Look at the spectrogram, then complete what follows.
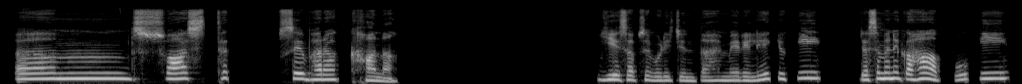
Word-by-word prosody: अम, 265 Hz, +1 st, +2 dB
स्वास्थ्य 270 Hz, +2 st, +2 dB, 0.5 s
से 265 Hz, -2 st, +1 dB
भरा 225 Hz, 0 st, +1 dB
खाना। 165 Hz, -7 st, -2 dB, 2.1 s
ये 220 Hz, 0 st, +2 dB
सबसे 205 Hz, 0 st, -3 dB
बड़ी 180 Hz, 0 st, -4 dB
चिंता 175 Hz, -1 st, -6 dB
है 180 Hz, +1 st, -5 dB
मेरे 180 Hz, 0 st, -3 dB
लिए 205 Hz, +8 st, -1 dB
क्योंकि 280 Hz, +3 st, -4 dB, 0.4 s
जैसे 215 Hz, +6 st, +2 dB
मैंने 270 Hz, +1 st, +4 dB
कहा 245 Hz, +1 st, +3 dB
आपको 215 Hz, +1 st, -4 dB
कि 275 Hz, +1 st, -1 dB
250 Hz, 105 wpm, -23 LUFS, 190-265 Hz, 2.1 s, मैंने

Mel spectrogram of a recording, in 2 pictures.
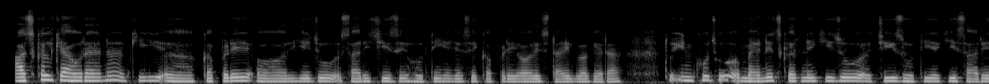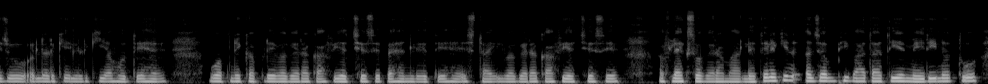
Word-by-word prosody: आजकल 170 Hz, +6 st, +4 dB
क्या 190 Hz, -1 st, +5 dB
हो 170 Hz, -, +6 dB
रहा 170 Hz, 0 st, +4 dB
है 170 Hz, -, +2 dB
ना 195 Hz, -1 st, +1 dB
कि 170 Hz, -1 st, -3 dB, 0.2 s
अ, -, -, -2 dB, 0.4 s
कपड़े 150 Hz, +4 st, +3 dB
और 140 Hz, 0 st, 0 dB
ये 140 Hz, 0 st, 0 dB
जो 145 Hz, -2 st, +2 dB
सारी 140 Hz, 0 st, -1 dB
चीज़ें 140 Hz, 0 st, -1 dB
होती 135 Hz, 0 st, -2 dB
हैं 135 Hz, -1 st, -3 dB
जैसे 135 Hz, 0 st, -3 dB
कपड़े 130 Hz, 0 st, -3 dB
और 130 Hz, 0 st, +1 dB
स्टाइल 130 Hz, 0 st, -3 dB
वग़ैरह, 130 Hz, 0 st, -2 dB, 0.4 s
तो -, -, -4 dB
इनको 180 Hz, +1 st, +1 dB
जो 195 Hz, 0 st, 0 dB
मैनेज 150 Hz, +3 st, +2 dB
करने 155 Hz, -1 st, +1 dB
की 160 Hz, +1 st, -2 dB
जो 160 Hz, -2 st, +2 dB
चीज़ 150 Hz, 0 st, +1 dB
होती 145 Hz, +1 st, 0 dB
है 145 Hz, -, +1 dB
कि 150 Hz, +2 st, 0 dB
सारे 140 Hz, -1 st, -1 dB
जो 140 Hz, -1 st, 0 dB
लड़के-लड़कियाँ 135 Hz, 0 st, -3 dB
होते 135 Hz, 0 st, -2 dB
हैं, 135 Hz, 0 st, -2 dB, 0.4 s
वो 145 Hz, -1 st, +3 dB
अपने 140 Hz, +1 st, -1 dB
कपड़े 135 Hz, 0 st, -1 dB
वग़ैरह 130 Hz, 0 st, +1 dB
काफ़ी 130 Hz, +1 st, -1 dB
अच्छे 130 Hz, +1 st, 0 dB
से 135 Hz, 0 st, -3 dB
पहन 130 Hz, 0 st, -1 dB
लेते 125 Hz, 0 st, -3 dB
हैं। 130 Hz, 0 st, -2 dB
स्टाइल 130 Hz, -1 st, -4 dB
वग़ैरह 130 Hz, 0 st, 0 dB
काफ़ी 130 Hz, +1 st, 0 dB
अच्छे 130 Hz, +1 st, -2 dB
से, 135 Hz, +1 st, -2 dB, 0.5 s
फ्लेक्स 140 Hz, +1 st, +1 dB
वग़ैरह 130 Hz, -1 st, +1 dB
मार 130 Hz, 0 st, -1 dB
लेते 130 Hz, +4 st, 0 dB
हैं -, -, +5 dB
लेकिन 190 Hz, +3 st, +2 dB, 0.2 s
जब 155 Hz, 0 st, +2 dB
भी 165 Hz, -, 0 dB
बात 145 Hz, -2 st, 0 dB
आती 140 Hz, +2 st, +3 dB
है 150 Hz, -, +5 dB
मेरी 140 Hz, 0 st, +4 dB
ना 145 Hz, 0 st, +2 dB
तो, 155 Hz, -, +3 dB
140 Hz, 200 wpm, -26 LUFS, 130-150 Hz, 0.5 s, हो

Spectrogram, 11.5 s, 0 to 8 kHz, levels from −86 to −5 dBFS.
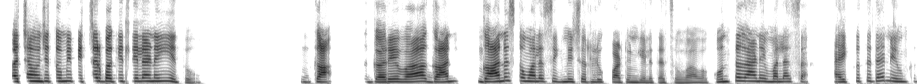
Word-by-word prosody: अच्छा, 270 Hz, +3 st, +3 dB
म्हणजे 295 Hz, -1 st, +2 dB
तुम्ही 300 Hz, +1 st, +1 dB
पिक्चर 290 Hz, +3 st, +2 dB
बघितलेला 290 Hz, +1 st, +2 dB
नाहीये 300 Hz, -1 st, 0 dB
तो? 165 Hz, -1 st, -17 dB, 1.4 s
गा 230 Hz, -, +8 dB, 0.7 s
अरे 250 Hz, +3 st, +3 dB
वाह! 245 Hz, +4 st, +5 dB
गाण 235 Hz, +4 st, +5 dB, 0.4 s
गाणच 280 Hz, +7 st, +5 dB
तुम्हाला 285 Hz, -2 st, 0 dB
सिग्नेचर 245 Hz, -2 st, -7 dB
लूक 225 Hz, 0 st, -9 dB
पाठवून 210 Hz, -1 st, -5 dB
गेलं 190 Hz, -1 st, -10 dB
त्याचं. 165 Hz, -3 st, -14 dB
वाह, 170 Hz, +3 st, -10 dB
वाह! 175 Hz, -2 st, -14 dB
कोणतं 255 Hz, +8 st, -3 dB
गाणं 295 Hz, -2 st, +1 dB
आहे -, -, -4 dB
मला 255 Hz, +1 st, -3 dB
सां -, -, -12 dB, 0.4 s
ऐकु 235 Hz, +6 st, -6 dB
तर 310 Hz, -, -9 dB
द्या 320 Hz, +2 st, -4 dB
नेमकं 260 Hz, -5 st, -7 dB
260 Hz, 150 wpm, -21 LUFS, 230-295 Hz, 1.4 s, गा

